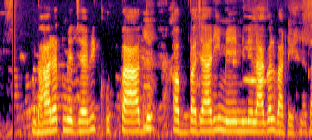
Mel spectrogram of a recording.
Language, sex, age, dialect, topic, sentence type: Bhojpuri, male, 18-24, Northern, agriculture, statement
